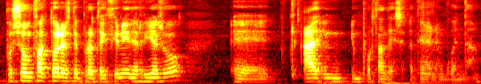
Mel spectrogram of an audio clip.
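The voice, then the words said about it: Put-on Galician Spanish accent. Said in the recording (Spanish): “acento gallego ... me ha gustado mucho el acento gallego ... se va al vasco un poco ... Es, es como muy acogedor”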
